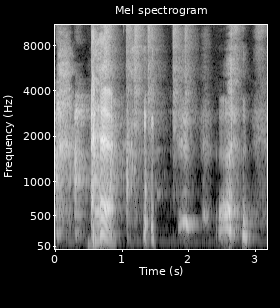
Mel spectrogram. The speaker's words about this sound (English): So just cough. That'll be your intro.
